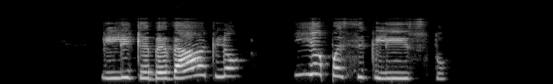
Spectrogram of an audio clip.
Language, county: Lithuanian, Alytus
